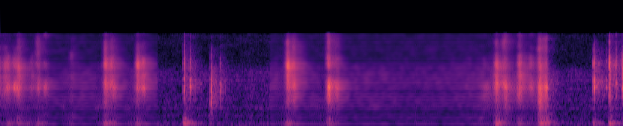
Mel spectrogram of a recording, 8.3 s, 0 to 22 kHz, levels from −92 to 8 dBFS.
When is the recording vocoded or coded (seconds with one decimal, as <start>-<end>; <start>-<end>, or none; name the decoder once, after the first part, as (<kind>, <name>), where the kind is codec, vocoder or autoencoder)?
0.0-2.1 (vocoder, Vocos); 3.6-7.3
